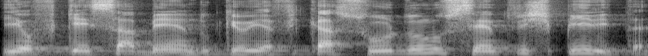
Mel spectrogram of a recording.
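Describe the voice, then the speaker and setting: His pitch sits in the middle range for a man, with ordinary variation. Delivered at a moderate pace, it is an unremarkable speaking voice. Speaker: spiritist speaker. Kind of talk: casual chat.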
